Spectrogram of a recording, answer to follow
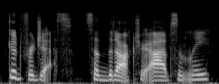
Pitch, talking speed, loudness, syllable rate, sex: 215 Hz, 190 wpm, -19 LUFS, 5.2 syllables/s, female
